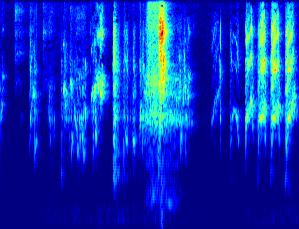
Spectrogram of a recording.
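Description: Pet budgerigar chattering in short, high chirps. About halfway through there is one louder, harsher call with a low knock. Near the end it breaks into a quick run of repeated chirps, about four or five a second.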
